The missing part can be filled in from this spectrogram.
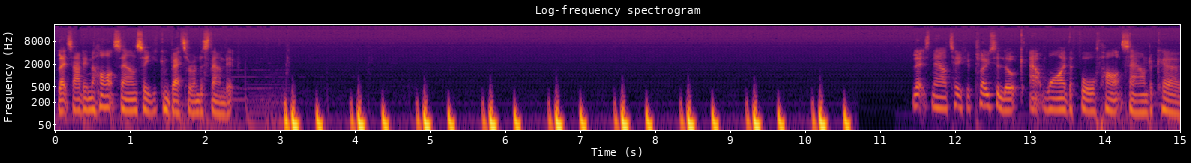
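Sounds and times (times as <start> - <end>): faint steady hum: 0.0 - 15.0
heartbeat thumps: 3.0 - 10.7.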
